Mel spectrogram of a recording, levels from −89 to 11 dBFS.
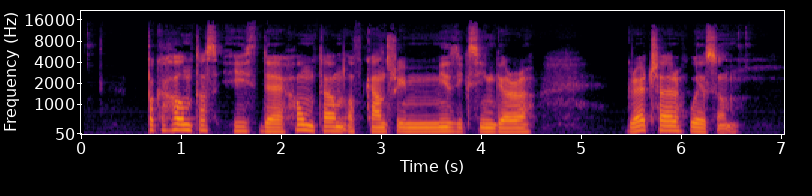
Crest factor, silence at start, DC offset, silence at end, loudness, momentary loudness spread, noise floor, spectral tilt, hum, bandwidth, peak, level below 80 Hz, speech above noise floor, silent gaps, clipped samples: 20 dB; 0.7 s; under 0.1%; 0.45 s; -20 LUFS; 8 LU; -60 dBFS; -4 dB/octave; 50 Hz at -65 dBFS; 14.5 kHz; -2 dBFS; -62 dBFS; 39 dB; none; under 0.1%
